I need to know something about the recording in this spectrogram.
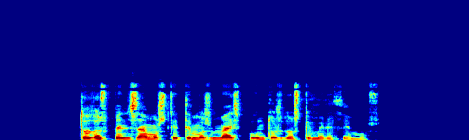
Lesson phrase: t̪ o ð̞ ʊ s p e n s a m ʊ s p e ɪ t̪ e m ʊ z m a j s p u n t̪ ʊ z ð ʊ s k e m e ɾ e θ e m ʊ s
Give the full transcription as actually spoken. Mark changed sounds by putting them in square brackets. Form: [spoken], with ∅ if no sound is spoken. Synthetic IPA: t̪ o ð̞ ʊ s p e n s a m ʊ s [k] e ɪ t̪ e m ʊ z m a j s p u n t̪ ʊ z ð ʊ s k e m e ɾ e θ e m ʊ s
